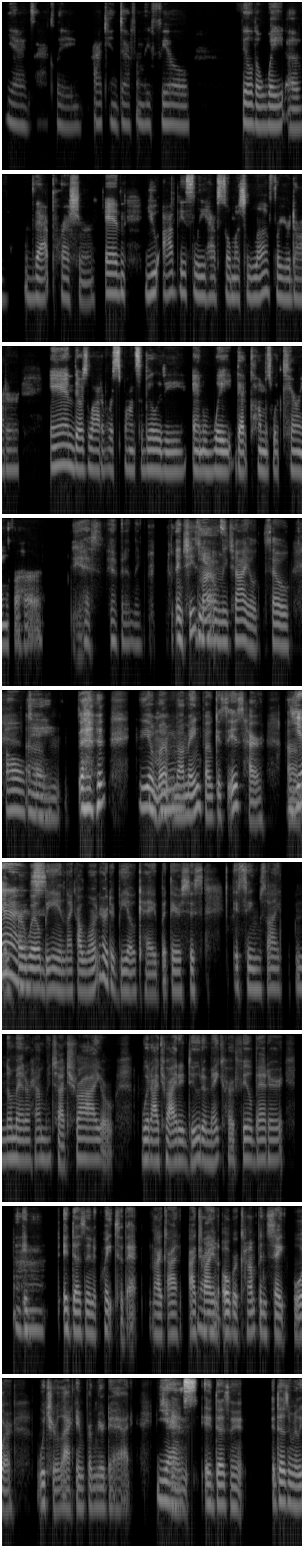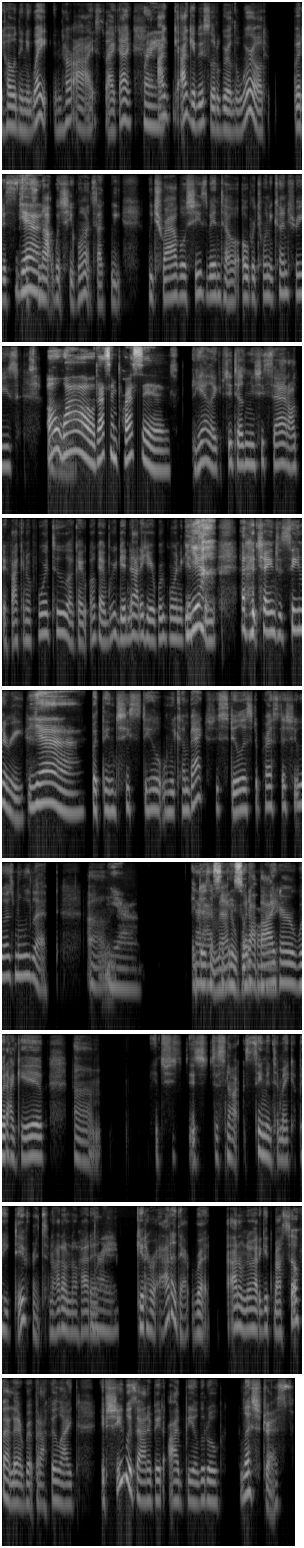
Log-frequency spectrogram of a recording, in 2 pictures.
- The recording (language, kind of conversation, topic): English, advice, How can I reduce stress while balancing parenting, work, and my relationship?
- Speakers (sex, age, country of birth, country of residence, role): female, 40-44, United States, United States, user; female, 45-49, United States, United States, advisor
- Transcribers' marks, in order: sad: "Yes, definitely"; throat clearing; chuckle; laughing while speaking: "Yeah"; chuckle; drawn out: "Yeah"; sad: "Um, it's just it's just … know how to"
